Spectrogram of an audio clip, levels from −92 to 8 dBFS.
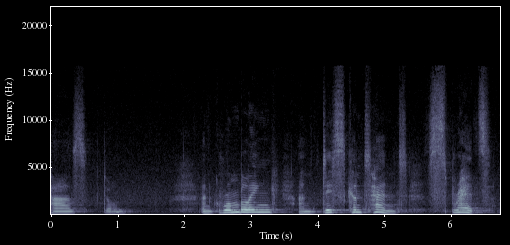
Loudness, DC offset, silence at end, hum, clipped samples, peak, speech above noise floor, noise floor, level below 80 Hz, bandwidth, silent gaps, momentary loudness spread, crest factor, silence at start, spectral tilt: -34 LUFS; under 0.1%; 0.1 s; none; under 0.1%; -16 dBFS; 31 dB; -65 dBFS; -88 dBFS; 15.5 kHz; none; 20 LU; 18 dB; 0 s; -3.5 dB/octave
